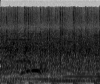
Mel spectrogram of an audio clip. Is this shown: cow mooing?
no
